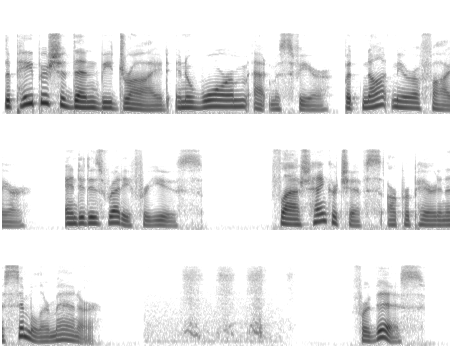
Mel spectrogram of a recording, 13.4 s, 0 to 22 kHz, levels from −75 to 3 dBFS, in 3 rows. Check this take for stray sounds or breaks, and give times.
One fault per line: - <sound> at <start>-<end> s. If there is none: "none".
- sniff at 10.4-11.9 s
